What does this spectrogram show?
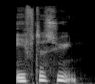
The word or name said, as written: eftersyn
